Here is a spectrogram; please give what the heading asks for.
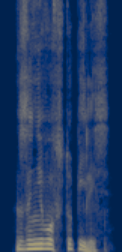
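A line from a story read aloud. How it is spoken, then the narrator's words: Gloomy. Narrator (Russian): мрачно сказала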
